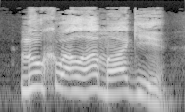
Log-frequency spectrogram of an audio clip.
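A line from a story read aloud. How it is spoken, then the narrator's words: Near-hysterical laughter. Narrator (Russian): расхохоталась, почти подаваясь истерике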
